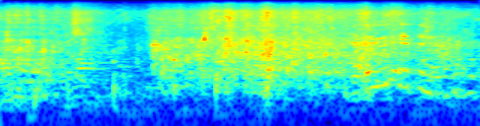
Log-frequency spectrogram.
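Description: Water splashing and sloshing as a crowd of crocodiles lunge and thrash in a pool, snapping at meat dangled on a line. The splashing grows louder about a second in.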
